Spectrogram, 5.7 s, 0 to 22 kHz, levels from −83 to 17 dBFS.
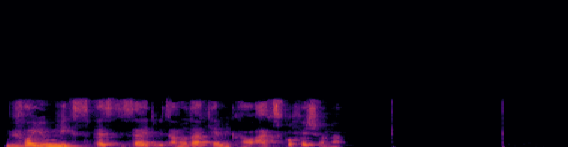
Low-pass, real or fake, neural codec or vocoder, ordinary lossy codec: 7.2 kHz; real; none; AAC, 32 kbps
